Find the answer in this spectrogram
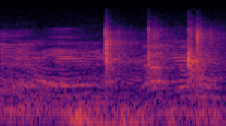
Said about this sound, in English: You see, only a couple. See, everybody who's not clapping, afraid to come out.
